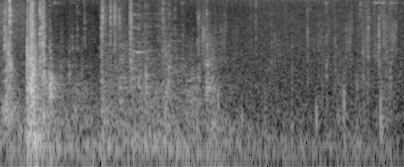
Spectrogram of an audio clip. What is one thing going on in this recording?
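A car's metal hood clunks open.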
